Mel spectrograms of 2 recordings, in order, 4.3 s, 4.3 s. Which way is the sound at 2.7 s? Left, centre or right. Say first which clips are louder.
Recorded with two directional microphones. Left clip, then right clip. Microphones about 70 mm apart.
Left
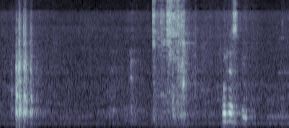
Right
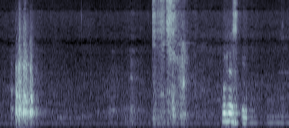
Left 7 dB; right.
